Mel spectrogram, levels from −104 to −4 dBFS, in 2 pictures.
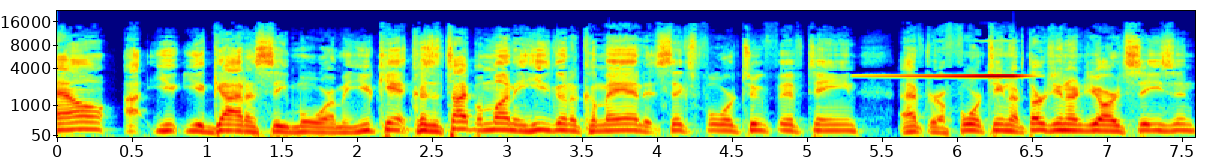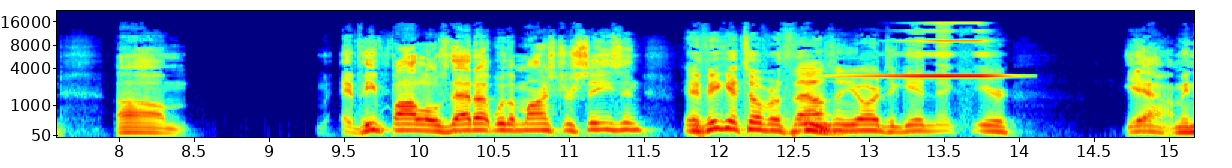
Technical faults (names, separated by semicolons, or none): loudspeaker feedback squeal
